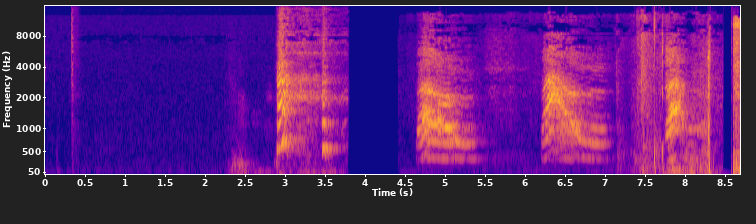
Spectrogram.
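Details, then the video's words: Kitten meowing indoors: four drawn-out, wavering meows spaced about one and a half seconds apart, each with a rich harmonic stack, ending in a noisier, harsher cry, with a brief click at the start. "kitten meowing call"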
